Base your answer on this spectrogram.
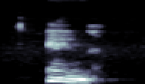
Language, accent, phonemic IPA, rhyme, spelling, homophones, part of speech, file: English, Southern England, /ɛn/, -ɛn, en, in / inn, noun, LL-Q1860 (eng)-en.wav
- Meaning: 1. The name of the Latin script letter N/n 2. A unit of measurement equal to half an em (half the height of the type in use)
